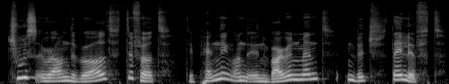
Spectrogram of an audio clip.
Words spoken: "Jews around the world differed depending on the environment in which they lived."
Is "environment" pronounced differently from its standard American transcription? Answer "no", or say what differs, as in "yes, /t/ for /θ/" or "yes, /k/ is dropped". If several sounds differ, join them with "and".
no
